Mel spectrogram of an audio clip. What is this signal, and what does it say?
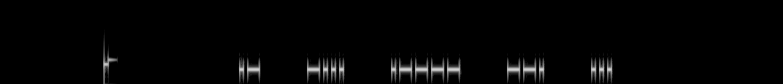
Morse code, heard as a keyed tone, about 30 wpm, spaced as for 14 wpm, 700 Hz. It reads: AB1GS
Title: USA Call Signs - 5 Characters - 4x Character Spacing - 30wpm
